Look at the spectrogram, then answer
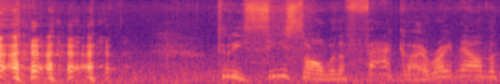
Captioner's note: laughing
